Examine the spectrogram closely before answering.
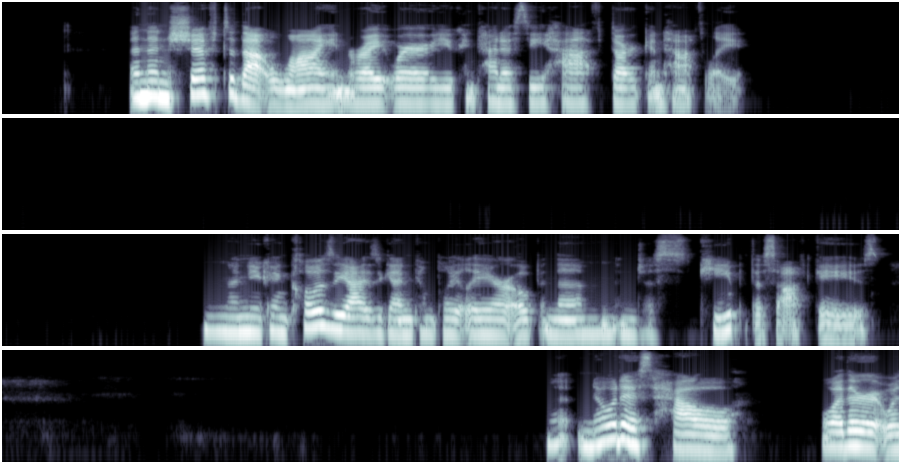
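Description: A woman speaks calmly through a microphone over an online call, in pauses.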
